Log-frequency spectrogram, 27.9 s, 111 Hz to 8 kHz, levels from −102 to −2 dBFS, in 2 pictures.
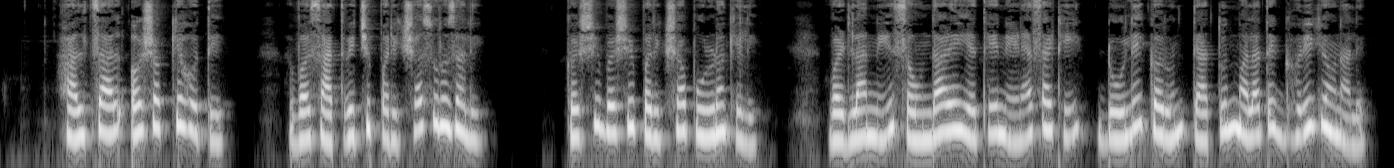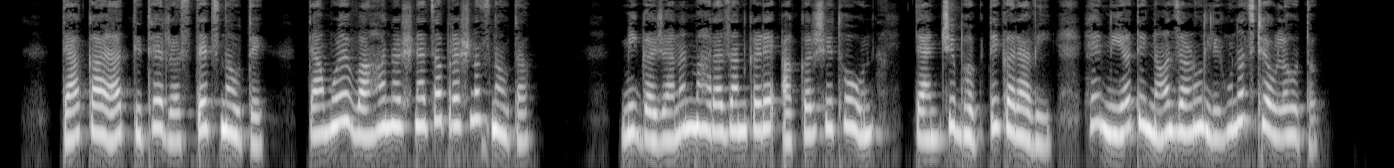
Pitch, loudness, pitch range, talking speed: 265 Hz, -19 LUFS, 235-300 Hz, 105 wpm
